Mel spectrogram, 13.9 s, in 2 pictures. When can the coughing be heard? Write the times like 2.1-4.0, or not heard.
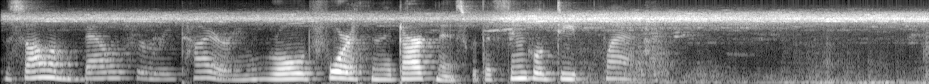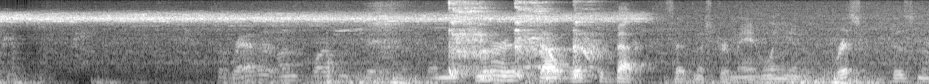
9.4-11.5.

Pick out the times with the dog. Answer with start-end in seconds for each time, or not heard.
not heard.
